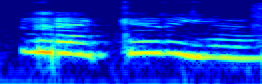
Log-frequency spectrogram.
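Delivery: squealing laugh. Real, not acted.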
